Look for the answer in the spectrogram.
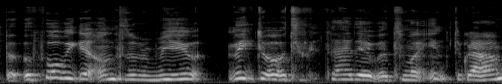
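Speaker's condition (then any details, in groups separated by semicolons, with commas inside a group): Cerebral palsy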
